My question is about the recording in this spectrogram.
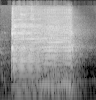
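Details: Inflator pump on a Heybike Ranger e-bike front tire during flat repair: buzzy, steady high-pitched motor drone runs evenly about a second then cuts off cleanly once at pressure; inflator working normally.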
